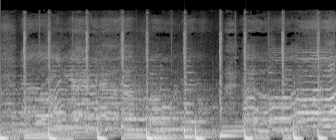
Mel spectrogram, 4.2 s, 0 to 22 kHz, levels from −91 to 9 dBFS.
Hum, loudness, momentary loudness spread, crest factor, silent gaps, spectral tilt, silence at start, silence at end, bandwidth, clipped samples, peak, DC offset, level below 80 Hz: none; -10 LUFS; 4 LU; 8 dB; none; -5.5 dB/octave; 0 s; 0 s; 16.5 kHz; under 0.1%; 0 dBFS; under 0.1%; -12 dBFS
